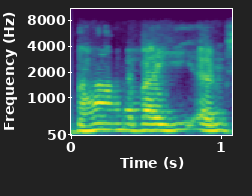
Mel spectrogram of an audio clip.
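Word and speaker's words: bhāvaye: Just remember, bhavaye. Say bhavaye. Bhavaye. Bhavaye. It's not so much an it's more of an bhavaye.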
